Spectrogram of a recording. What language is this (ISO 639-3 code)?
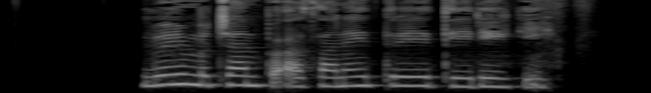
pus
